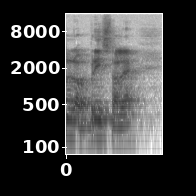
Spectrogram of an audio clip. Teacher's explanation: la B, la bilabial, por influencia de la S de los, puede volverse labiodental, los brísoles, y posteriormente perder la sonoridad, los frísoles.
